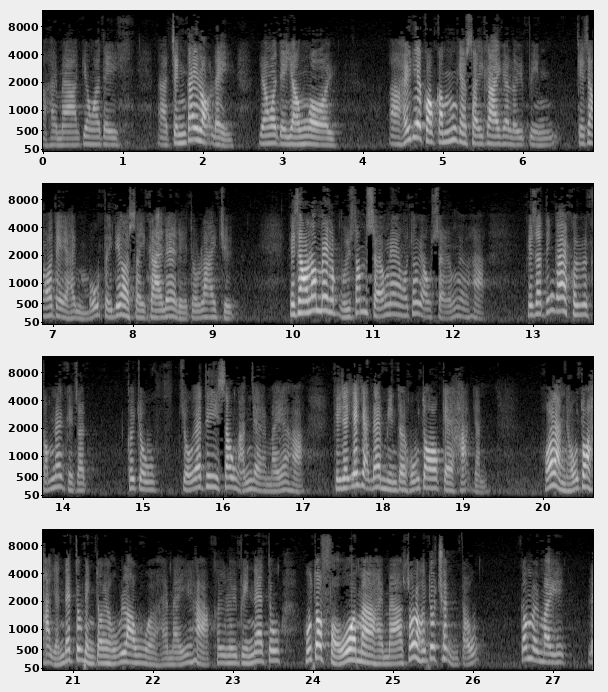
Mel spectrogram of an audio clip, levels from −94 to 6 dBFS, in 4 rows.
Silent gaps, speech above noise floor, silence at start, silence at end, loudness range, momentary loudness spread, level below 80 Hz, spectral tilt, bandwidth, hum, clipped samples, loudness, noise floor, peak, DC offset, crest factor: none; 34 dB; 0 s; 0 s; 7 LU; 16 LU; -74 dBFS; -4.5 dB/octave; 11.5 kHz; none; under 0.1%; -24 LUFS; -59 dBFS; 0 dBFS; under 0.1%; 24 dB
